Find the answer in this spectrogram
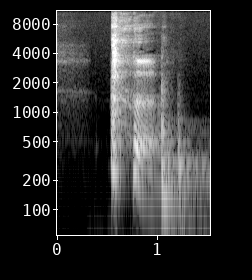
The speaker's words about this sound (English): We'll do a normal coughing fit because apparently I can't stop coughing. Oh my god, my allergies.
